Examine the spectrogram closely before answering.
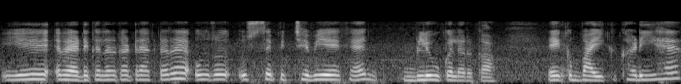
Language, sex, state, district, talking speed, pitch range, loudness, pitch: Hindi, female, Haryana, Charkhi Dadri, 165 wpm, 205-225 Hz, -16 LUFS, 215 Hz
